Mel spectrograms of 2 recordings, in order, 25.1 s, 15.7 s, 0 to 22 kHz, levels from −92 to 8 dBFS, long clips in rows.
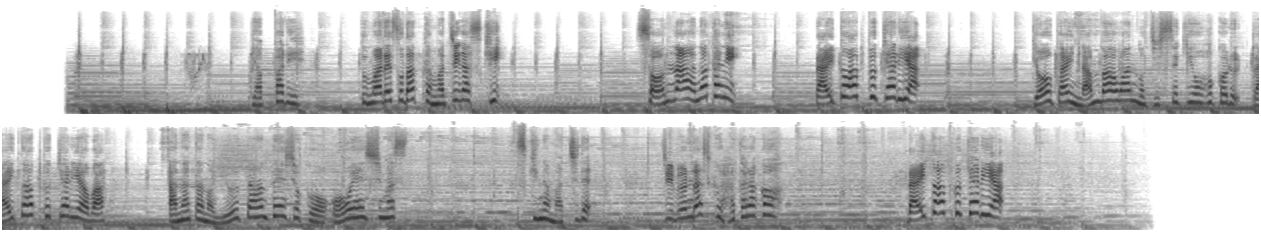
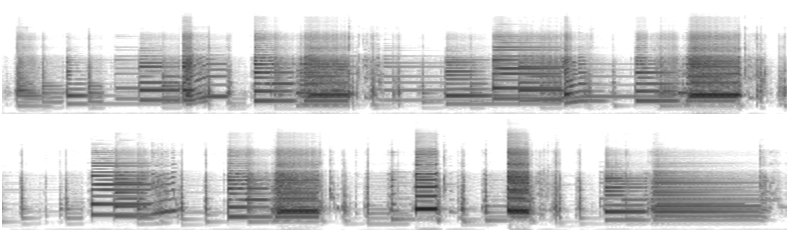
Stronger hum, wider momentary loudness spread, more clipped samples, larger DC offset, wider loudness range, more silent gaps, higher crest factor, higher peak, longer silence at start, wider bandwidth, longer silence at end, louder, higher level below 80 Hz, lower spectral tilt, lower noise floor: neither; second, 17 LU vs 23 LU; neither; neither; about the same, 4 LU vs 6 LU; neither; about the same, 20 dB vs 20 dB; about the same, 0 dBFS vs 0 dBFS; first, 0.65 s vs 0.15 s; first, 18.5 kHz vs 10.5 kHz; first, 1.65 s vs 0.15 s; about the same, -18 LUFS vs -18 LUFS; first, -36 dBFS vs under -90 dBFS; first, -4 dB/octave vs 0.5 dB/octave; first, -49 dBFS vs -44 dBFS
